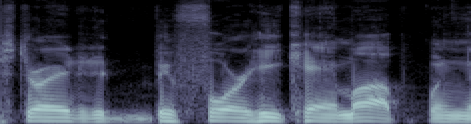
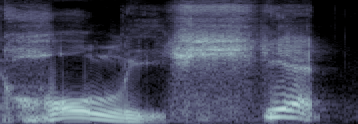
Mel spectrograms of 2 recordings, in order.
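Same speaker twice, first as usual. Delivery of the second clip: slow amazed; 7 semitones higher, much slower than usual. Retold or imitated. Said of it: "I was like".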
